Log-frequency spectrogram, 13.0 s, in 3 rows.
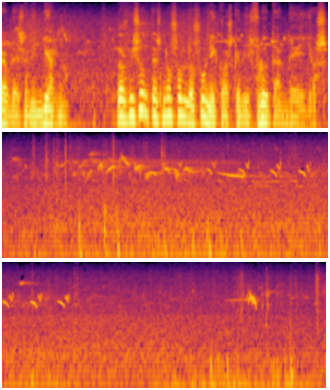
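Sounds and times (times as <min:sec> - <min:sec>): soft outdoor ambience: 0:00.0 - 0:13.0.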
